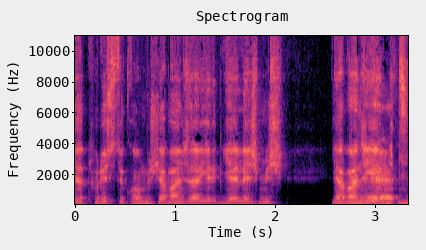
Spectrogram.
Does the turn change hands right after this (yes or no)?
no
